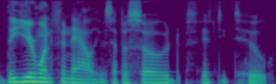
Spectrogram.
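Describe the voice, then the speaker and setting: A man's voice: mid-range voice, fairly even intonation, brisk, a little mellow. A man hosting a casual podcast, his voice sitting in the middle of the male range. He jokes easily and swears freely as he chats with his guests. The studio sound is dry, with no room echo at all. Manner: loose, joking, swears freely. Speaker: podcast host.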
